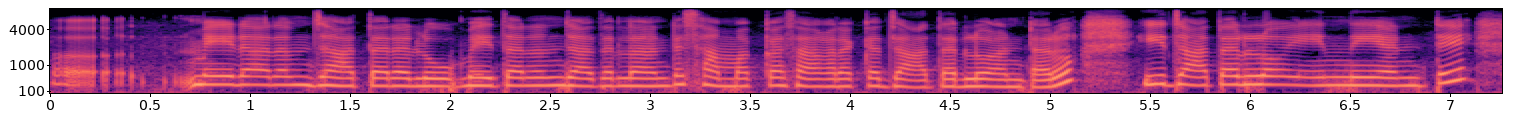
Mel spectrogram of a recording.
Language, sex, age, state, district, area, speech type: Telugu, female, 18-30, Telangana, Mahbubnagar, urban, spontaneous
